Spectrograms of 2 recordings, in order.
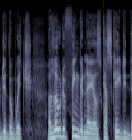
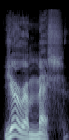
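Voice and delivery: slow, louder gruff scolding; a big man grumbling at a sooty boy; gruff Hagrid; 4 dB louder, slower than usual. A narrator's reading. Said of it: "said Hagrid gruffly".

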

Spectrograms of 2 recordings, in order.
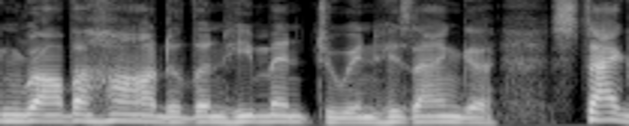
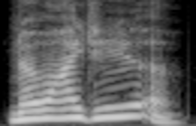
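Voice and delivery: fibbing; 9 semitones higher than usual. A narrator's reading. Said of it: "Harry lied".

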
